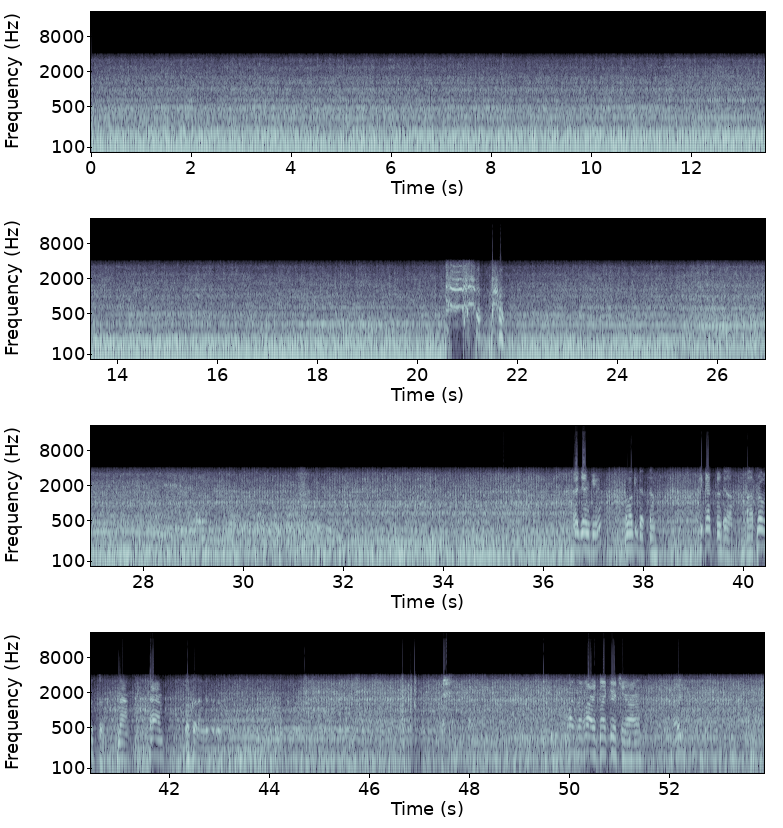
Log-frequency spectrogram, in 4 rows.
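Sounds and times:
tractor diesel engine running: 0.0 - 53.9
short high squeal: 20.6 - 21.7.

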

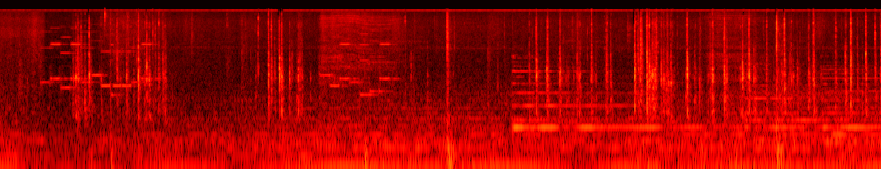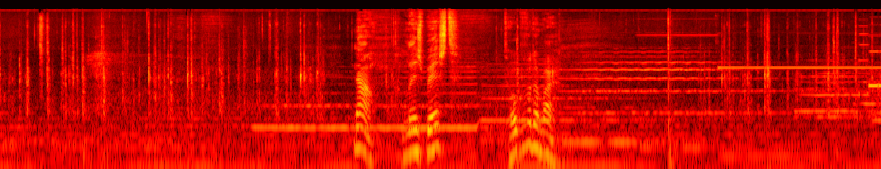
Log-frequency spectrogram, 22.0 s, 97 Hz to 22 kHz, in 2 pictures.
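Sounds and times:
background music: 0.0 - 22.0
typing on computer keyboard: 0.6 - 2.2, 3.2 - 5.7, 6.3 - 16.0, 18.8 - 22.0.

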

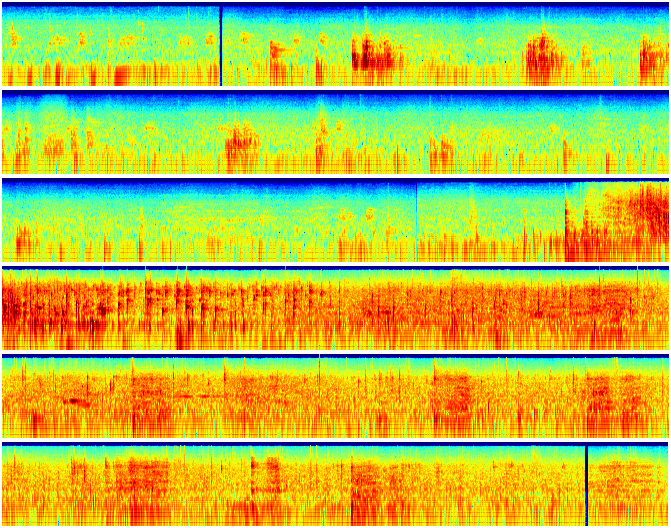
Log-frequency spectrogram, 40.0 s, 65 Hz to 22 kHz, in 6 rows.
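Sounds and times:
wire skimmer stirring potatoes: 18.6 - 40.0
potatoes sizzling in hot oil: 19.1 - 40.0.

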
